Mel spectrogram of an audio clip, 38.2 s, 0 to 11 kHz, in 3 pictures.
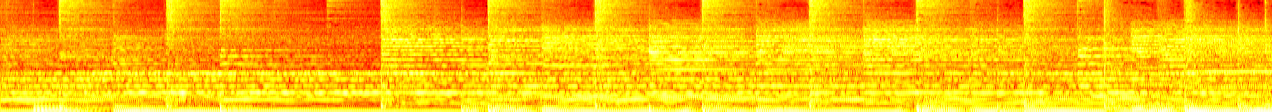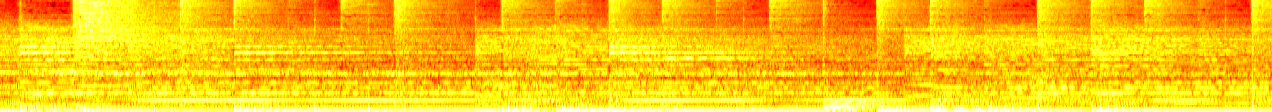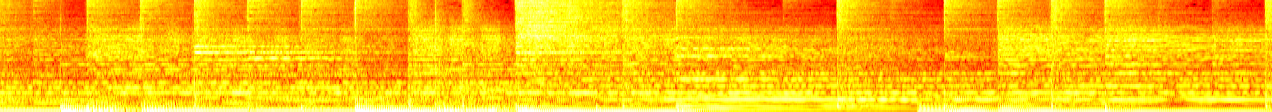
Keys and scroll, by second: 9.4-11.0 typing, 12.5-13.2 typing, 26.8 ctrl+t, 30.6 Return, 33.3 v, 34.0 Down.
